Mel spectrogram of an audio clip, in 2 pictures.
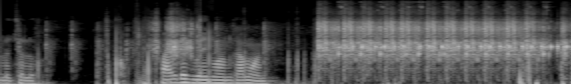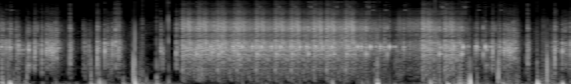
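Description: Rifle shots crack in short bursts.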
